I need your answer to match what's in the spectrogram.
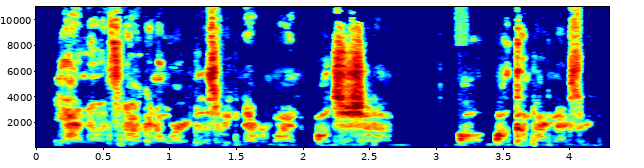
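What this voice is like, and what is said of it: Lost voice, faint whispery speech. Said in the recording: “My voice is gone... Voice is definitely gone... Spooky whispers”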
